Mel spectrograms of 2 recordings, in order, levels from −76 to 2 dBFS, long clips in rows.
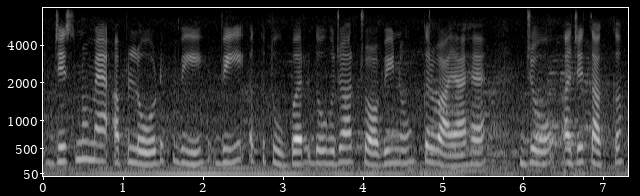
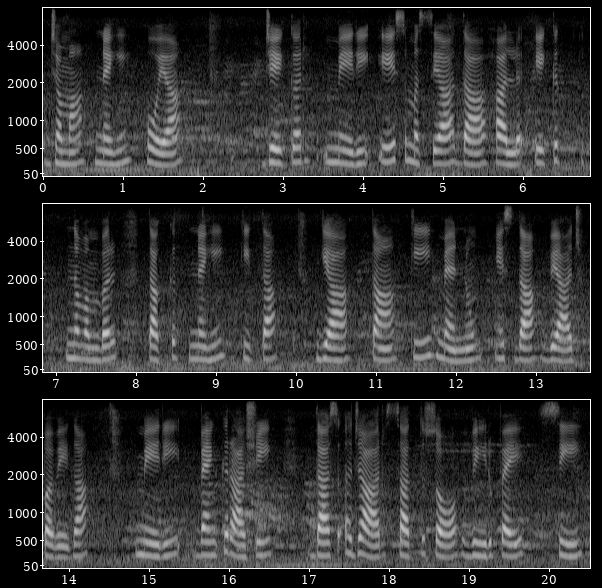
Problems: constant background noise, background conversations at intervals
